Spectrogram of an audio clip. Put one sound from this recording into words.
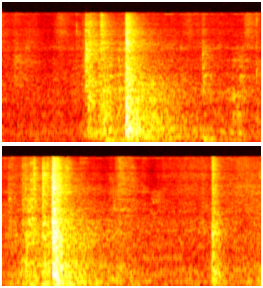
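A luggage cart rolls and rattles over the floor.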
